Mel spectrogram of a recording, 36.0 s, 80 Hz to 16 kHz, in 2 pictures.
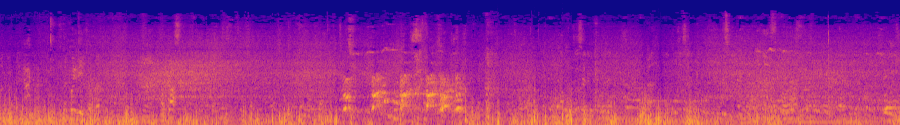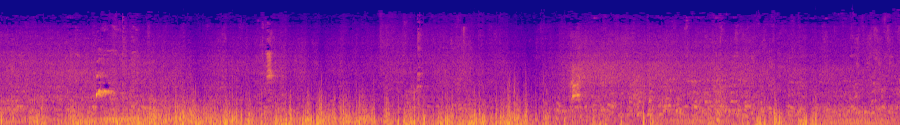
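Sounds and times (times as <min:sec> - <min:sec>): low rumble: 0:00.0 - 0:36.0
dog yipping and whining: 0:06.9 - 0:09.3, 0:19.9 - 0:20.4.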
